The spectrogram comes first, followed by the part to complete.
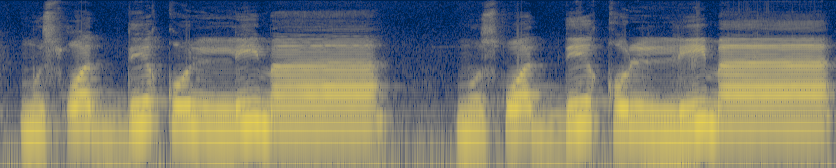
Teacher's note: صاد کو پر پڑھیں گے، میم کو کھینچ کے نہیں پڑھیں گے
